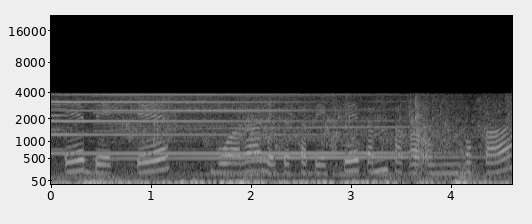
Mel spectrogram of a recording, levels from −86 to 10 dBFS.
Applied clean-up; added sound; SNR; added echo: none; Bathtub (filling or washing) + Harmonica; -4 dB; none.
